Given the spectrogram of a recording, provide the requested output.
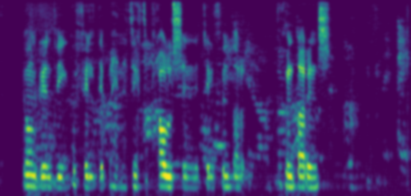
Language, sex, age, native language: Icelandic, male, 14, Icelandic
